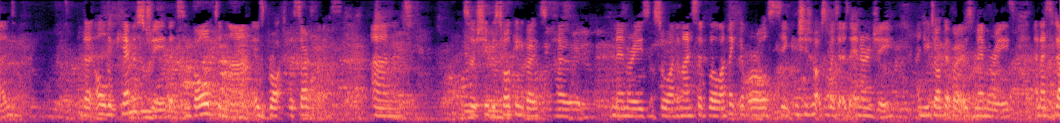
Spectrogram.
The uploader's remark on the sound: (please note this episode is recorded in Starbucks so may have more background noise than a usual podcast).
